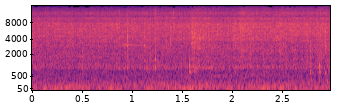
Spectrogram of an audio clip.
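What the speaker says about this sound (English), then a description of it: "Some of the bacon's crisping" Bacon sizzling and crisping in mac and cheese with a béchamel crust, cooked outdoors in a boat, a steady dense crackle and hiss close by with no talk.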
